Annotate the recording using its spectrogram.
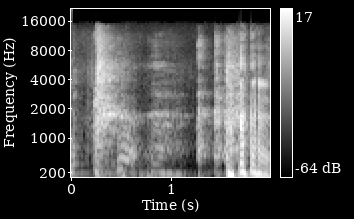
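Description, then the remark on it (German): A sudden sneeze with a voiced, drawn-in buildup followed by a sharp, loud burst near the end, fairly short and with no talking around it. “Gesundheit.”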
